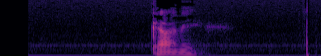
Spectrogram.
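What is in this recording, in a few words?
"Cane", Italian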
